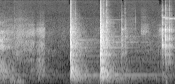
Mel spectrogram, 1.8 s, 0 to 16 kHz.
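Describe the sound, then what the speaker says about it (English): Hammer blows on a flathead screwdriver against the arm of a rear drum brake on a 1980s–90s Ford 3/4–1 ton truck with a Sterling axle: sharp metallic strikes, close and loud, irregularly spaced. "I'm just going to use my hammer"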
